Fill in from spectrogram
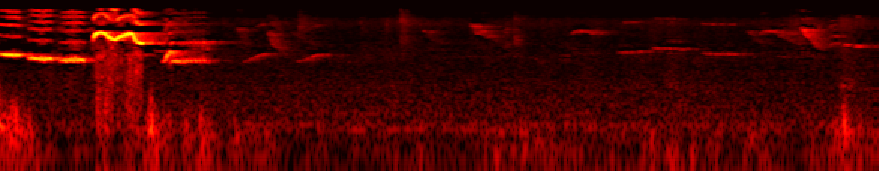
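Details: Hill blue flycatcher native to the Banten and West Java mountains opening with a loud burst of wavering, looping high whistles, then trailing off into faint, scattered thin notes over quiet background.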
